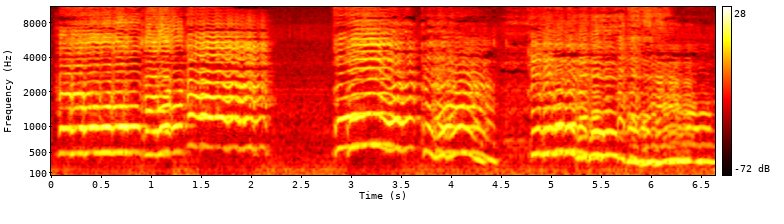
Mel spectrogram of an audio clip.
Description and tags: Kazoo Virtuoso Cartoon Kevin in front of a cheap Radio Shack clipon condenser with studio effects, awesome!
